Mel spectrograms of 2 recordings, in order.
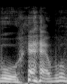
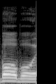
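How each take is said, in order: First: The name is said with an 'oo' vowel. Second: The name is said with an 'oh' vowel. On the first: The speaker calls it right. "It's Boo Boo" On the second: The speaker calls it wrong. "it's not Bobo"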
